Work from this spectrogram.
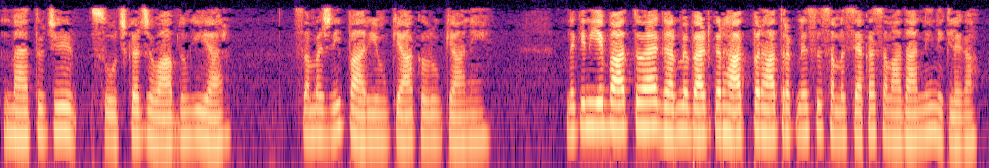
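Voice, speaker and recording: A woman voicing a worried middle-class mother in an animated story, talking in an anxious, fretful way. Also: fairly low pitch, moderate pace, dry recording, lightly acted. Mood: pensive. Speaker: voice actor. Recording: dull, dry studio recording.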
